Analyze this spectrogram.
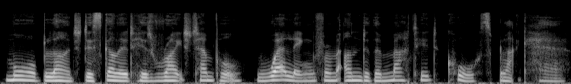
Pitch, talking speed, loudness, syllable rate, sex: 175 Hz, 145 wpm, -20 LUFS, 4.1 syllables/s, female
